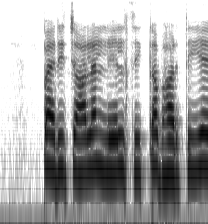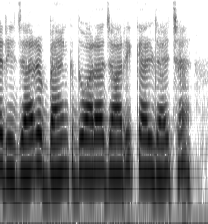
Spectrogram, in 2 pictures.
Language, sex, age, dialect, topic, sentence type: Maithili, female, 18-24, Eastern / Thethi, banking, statement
